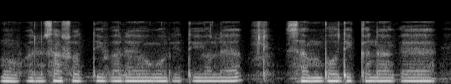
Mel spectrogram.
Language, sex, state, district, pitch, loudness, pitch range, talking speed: Chakma, male, Tripura, Unakoti, 160 Hz, -20 LUFS, 155-160 Hz, 80 wpm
